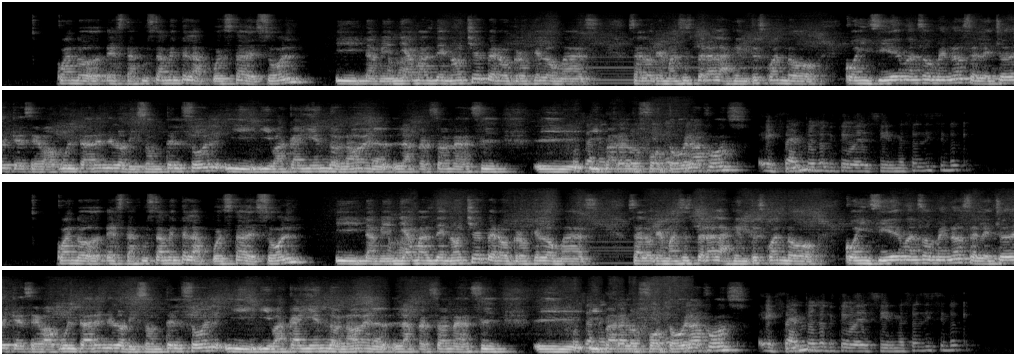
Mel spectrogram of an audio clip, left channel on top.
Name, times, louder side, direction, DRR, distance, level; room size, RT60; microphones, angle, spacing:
voice 1, 0.6-17.5 18.0-18.2, right 2 dB, 30° right, 0.5 m, -21 dB
sound 1, 2.8-17.0, right 6 dB, 85° right, 2.8 m, -44 dB
voice 2, 3.8-4.2 7.2-7.3 13.3-14.0 15.8-17.2 17.7-19.8, right 1 dB, 15° right, 0.9 m, -31 dB
Bowed string instrument, 5.2-8.3, left 5 dB, 65° left, 1.1 m, -44 dB
9.1 x 3.5 x 4.0 m
head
